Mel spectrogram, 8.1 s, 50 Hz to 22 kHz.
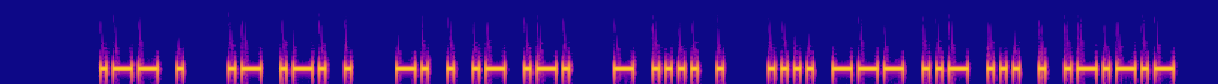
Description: Morse code, heard as a keyed tone, about 28 wpm, 700 Hz. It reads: WE ARE NEAR THE HOUSE.
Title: Sentences from Top 1000 Words - Review Part 1 - 28wpm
